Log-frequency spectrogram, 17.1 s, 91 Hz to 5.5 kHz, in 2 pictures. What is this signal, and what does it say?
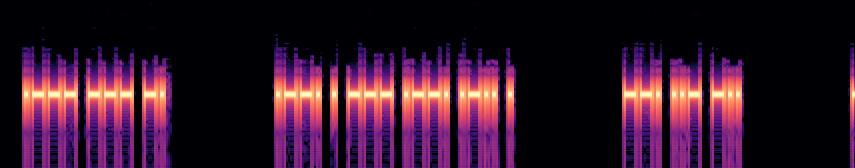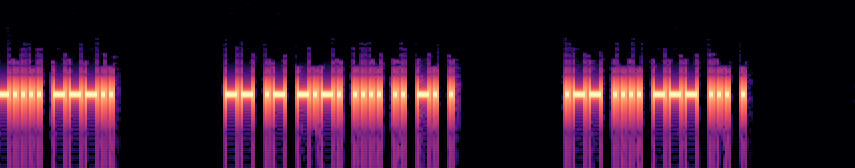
Morse code, heard as a keyed tone, about 30 wpm, 550 Hz. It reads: JON PEOPLE GUD 68 MACHINE WHOSE
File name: Ultimate Word List / 30WPM Ultimate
